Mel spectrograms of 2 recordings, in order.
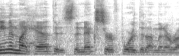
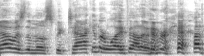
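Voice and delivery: words bubbling through laughter, raised and pitched up; 7 semitones higher, 5 dB louder than usual. Telling of a surfing wipeout, speaker acts out what he said coming up: retelling laughing while speaking. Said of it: "I came up laughing".

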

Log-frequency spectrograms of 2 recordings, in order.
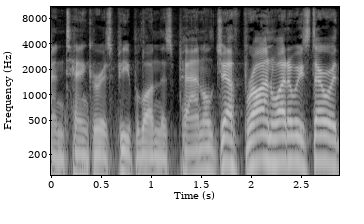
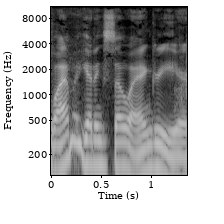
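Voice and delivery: ordinary delivery

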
